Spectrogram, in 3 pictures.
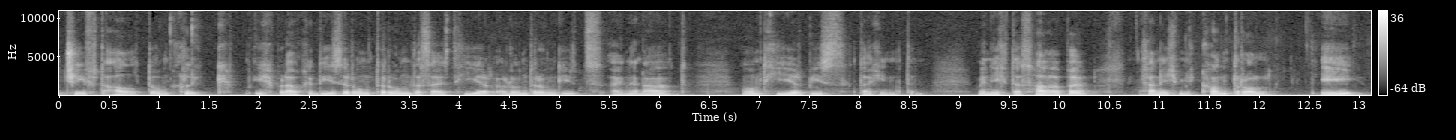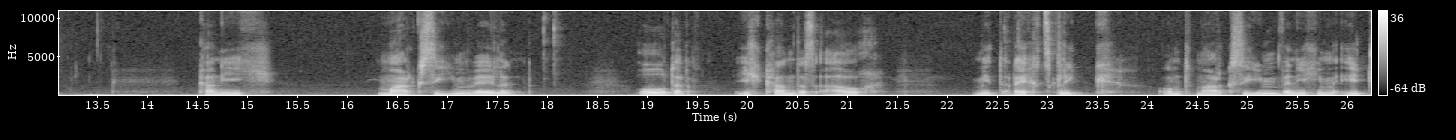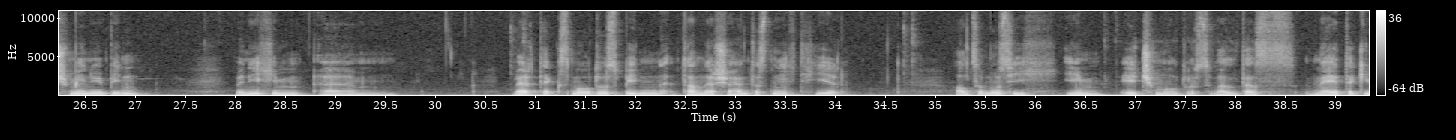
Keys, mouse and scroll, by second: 1.0 alt+shift+click, 12.4 ctrl+e, 22.5-25.5 right drag, 27.6 1, 30.7-33.7 right drag, 36.6 2.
